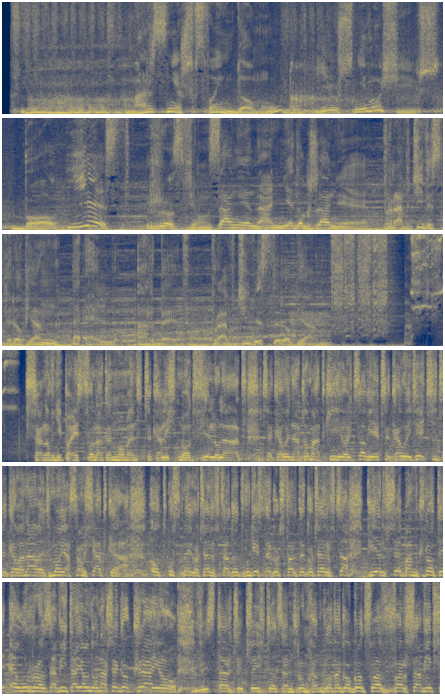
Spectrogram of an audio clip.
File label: COMMERCIALS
